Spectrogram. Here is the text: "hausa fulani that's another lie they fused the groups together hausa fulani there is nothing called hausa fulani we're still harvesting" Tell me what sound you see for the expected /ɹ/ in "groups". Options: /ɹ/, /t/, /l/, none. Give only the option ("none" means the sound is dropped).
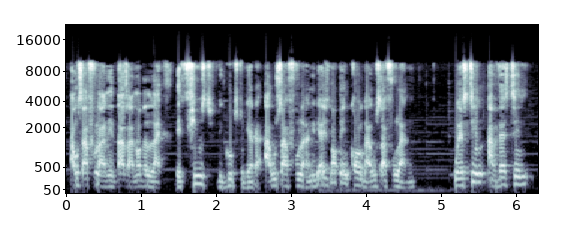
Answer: none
